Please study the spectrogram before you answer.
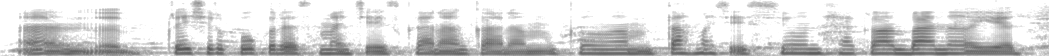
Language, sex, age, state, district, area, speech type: Kashmiri, female, 30-45, Jammu and Kashmir, Srinagar, urban, spontaneous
